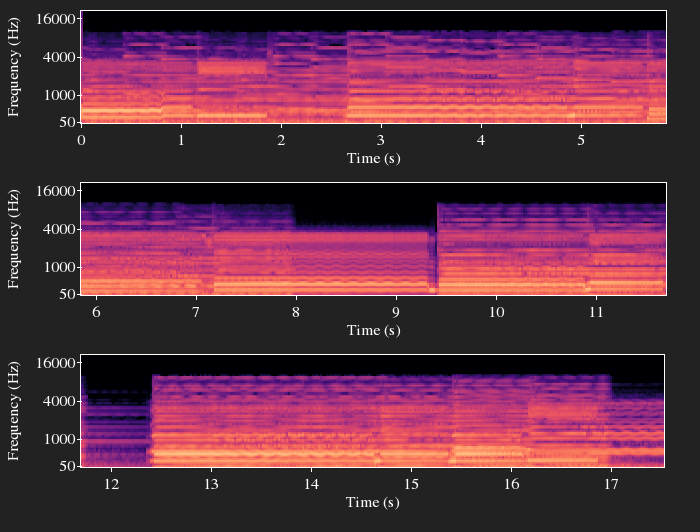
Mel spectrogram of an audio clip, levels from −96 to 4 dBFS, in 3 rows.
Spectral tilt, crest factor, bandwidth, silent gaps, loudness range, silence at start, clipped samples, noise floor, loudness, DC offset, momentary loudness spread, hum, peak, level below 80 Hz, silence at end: -5.5 dB/octave; 14 dB; 10 kHz; none; 4 LU; 0 s; under 0.1%; -45 dBFS; -15 LUFS; 4%; 8 LU; none; 0 dBFS; -34 dBFS; 0 s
